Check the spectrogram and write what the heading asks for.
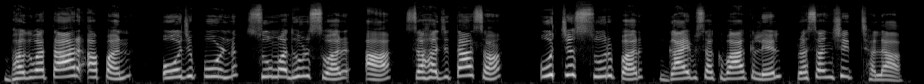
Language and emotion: Maithili, neutral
